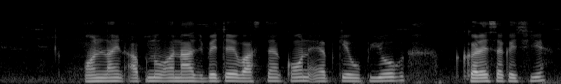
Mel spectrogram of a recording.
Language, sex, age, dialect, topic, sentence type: Maithili, male, 51-55, Angika, agriculture, question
